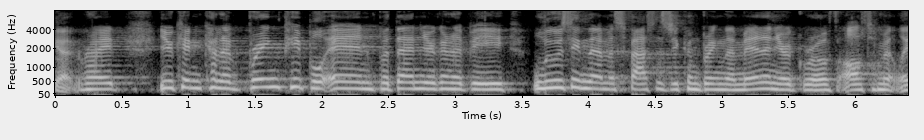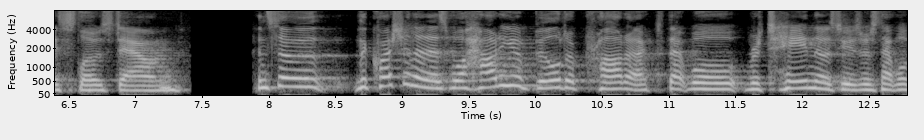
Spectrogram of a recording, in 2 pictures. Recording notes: From the IRL Traction Conference in Vancouver.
